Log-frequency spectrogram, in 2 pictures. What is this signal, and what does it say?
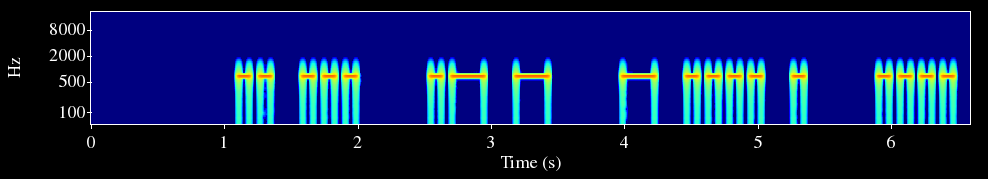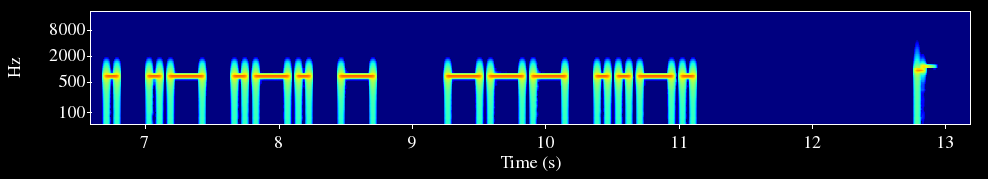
Morse code, heard as a keyed tone, about 15 wpm, 700 Hz. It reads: IS AT THE HEART OF
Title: Sets of 5 Words Encore2 15wpm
